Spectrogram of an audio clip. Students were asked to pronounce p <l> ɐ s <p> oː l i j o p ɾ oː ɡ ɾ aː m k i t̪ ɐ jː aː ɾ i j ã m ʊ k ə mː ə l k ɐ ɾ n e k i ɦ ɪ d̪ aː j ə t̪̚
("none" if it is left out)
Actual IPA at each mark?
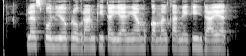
l, p

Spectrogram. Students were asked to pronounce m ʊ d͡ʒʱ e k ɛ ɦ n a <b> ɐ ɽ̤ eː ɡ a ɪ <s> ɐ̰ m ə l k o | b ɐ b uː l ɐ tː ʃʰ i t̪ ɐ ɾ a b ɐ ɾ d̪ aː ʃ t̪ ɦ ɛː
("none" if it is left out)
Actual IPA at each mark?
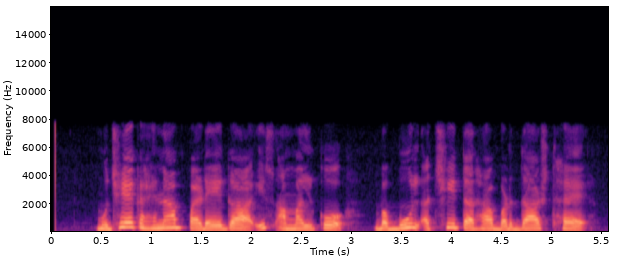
p, s

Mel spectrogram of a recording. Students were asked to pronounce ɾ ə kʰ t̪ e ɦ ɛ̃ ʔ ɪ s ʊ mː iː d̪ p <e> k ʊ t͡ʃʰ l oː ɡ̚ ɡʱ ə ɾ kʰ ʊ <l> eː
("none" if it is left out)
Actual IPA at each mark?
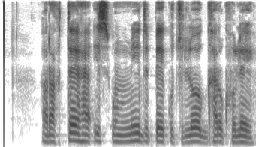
e, l

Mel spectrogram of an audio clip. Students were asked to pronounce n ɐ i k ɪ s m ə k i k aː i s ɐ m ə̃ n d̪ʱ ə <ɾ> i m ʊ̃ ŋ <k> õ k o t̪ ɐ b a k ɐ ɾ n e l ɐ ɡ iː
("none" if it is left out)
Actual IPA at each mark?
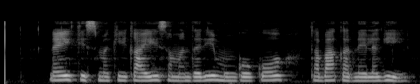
ɾ, ɡ

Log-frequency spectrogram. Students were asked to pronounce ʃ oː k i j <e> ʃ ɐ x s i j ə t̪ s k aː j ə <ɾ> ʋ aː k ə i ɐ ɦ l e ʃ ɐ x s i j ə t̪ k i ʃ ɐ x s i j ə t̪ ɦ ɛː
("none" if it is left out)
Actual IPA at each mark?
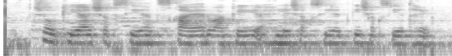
a, ɾ

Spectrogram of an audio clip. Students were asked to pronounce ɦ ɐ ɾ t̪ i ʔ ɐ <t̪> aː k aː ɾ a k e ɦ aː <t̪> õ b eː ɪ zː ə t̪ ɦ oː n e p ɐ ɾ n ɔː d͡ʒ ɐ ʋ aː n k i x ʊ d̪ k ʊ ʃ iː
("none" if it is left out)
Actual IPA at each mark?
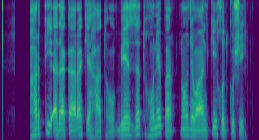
d̪, t̪ʰ

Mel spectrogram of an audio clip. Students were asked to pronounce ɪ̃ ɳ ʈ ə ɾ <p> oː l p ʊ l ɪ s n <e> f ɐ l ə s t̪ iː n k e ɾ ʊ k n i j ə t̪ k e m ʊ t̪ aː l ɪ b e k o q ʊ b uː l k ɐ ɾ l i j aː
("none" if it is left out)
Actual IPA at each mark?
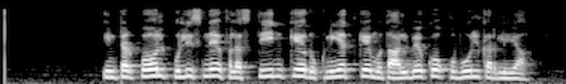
p, e

